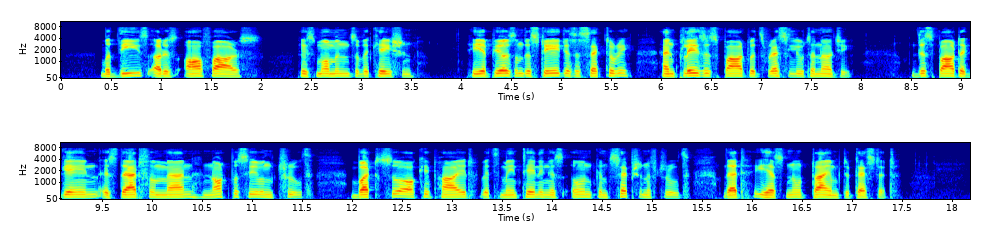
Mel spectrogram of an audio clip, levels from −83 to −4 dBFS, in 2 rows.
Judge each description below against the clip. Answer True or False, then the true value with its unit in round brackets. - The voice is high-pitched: False (140 Hz)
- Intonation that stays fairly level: True (1.5 semitones)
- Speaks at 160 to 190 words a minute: True (180 wpm)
